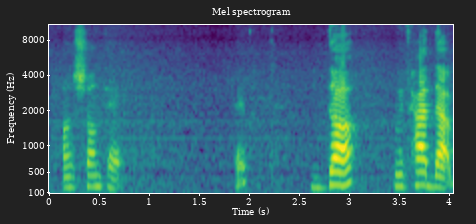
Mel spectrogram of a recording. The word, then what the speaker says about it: enchanté: And notice there's a spelling difference for masculine with one E versus feminine with two E's, but they're pronounced exactly the same, enchanté.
